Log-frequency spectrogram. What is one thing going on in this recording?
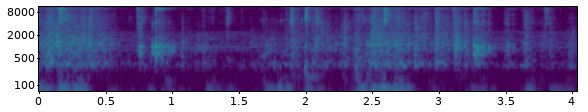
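A metal press clanks as a lever is pulled.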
